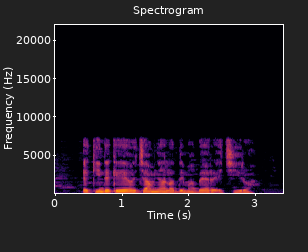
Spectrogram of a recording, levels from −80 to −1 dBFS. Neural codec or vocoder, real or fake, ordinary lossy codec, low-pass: none; real; none; 7.2 kHz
